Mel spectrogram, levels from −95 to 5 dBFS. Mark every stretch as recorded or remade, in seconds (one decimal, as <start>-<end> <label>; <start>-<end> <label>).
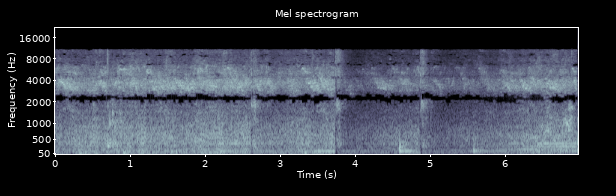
0.0-5.7 recorded; 5.7-6.6 remade; 6.6-7.0 recorded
